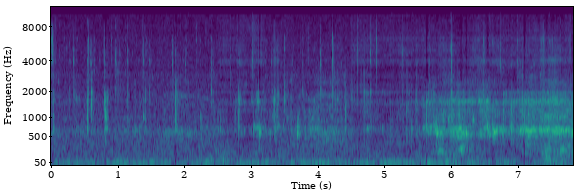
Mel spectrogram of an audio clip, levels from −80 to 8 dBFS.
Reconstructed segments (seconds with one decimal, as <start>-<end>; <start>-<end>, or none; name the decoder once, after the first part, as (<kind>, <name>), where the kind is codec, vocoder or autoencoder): 2.5-3.2 (codec, SNAC); 4.5-7.8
